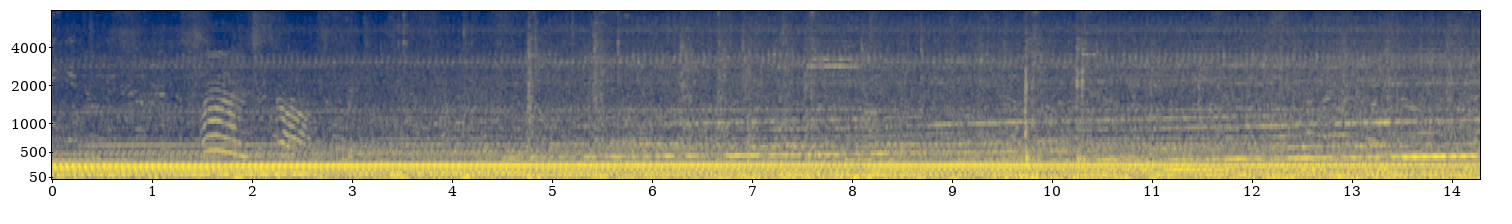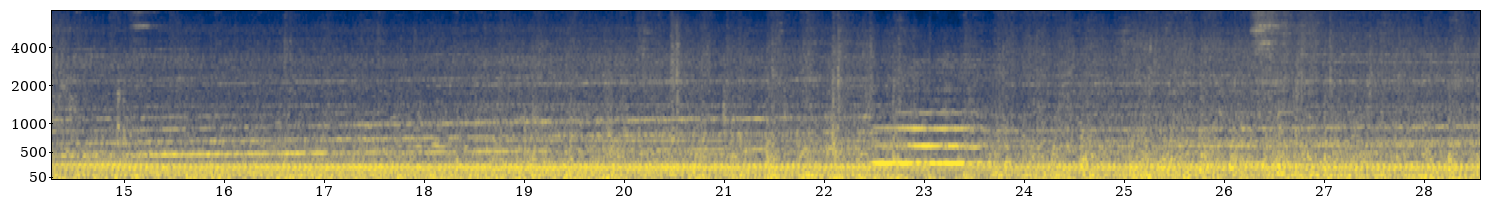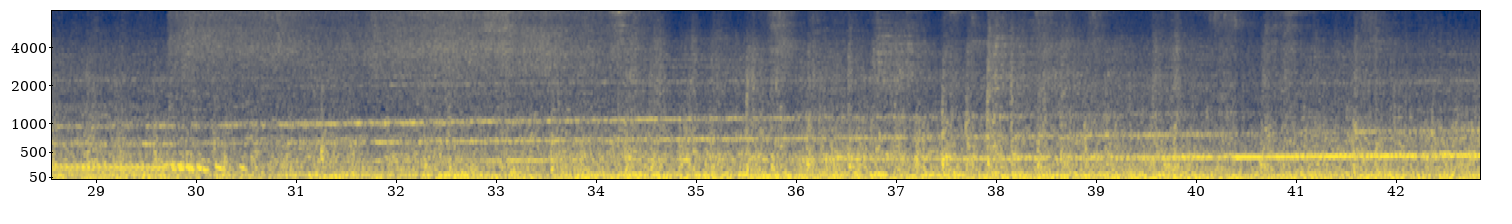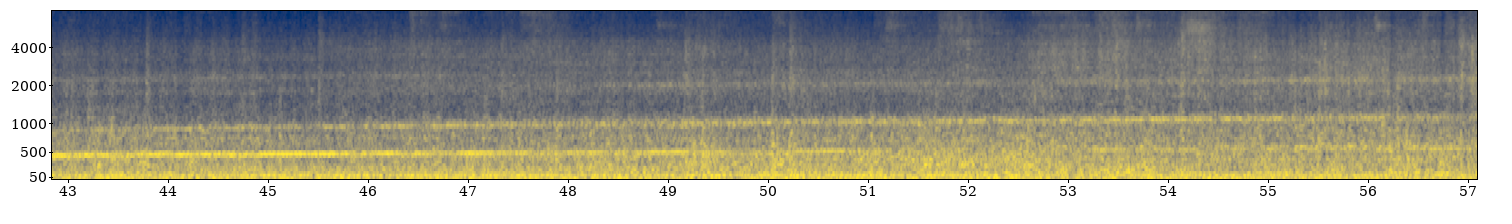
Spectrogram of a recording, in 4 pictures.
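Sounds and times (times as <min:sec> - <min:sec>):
train horn blast: 0:22.4 - 0:23.8.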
